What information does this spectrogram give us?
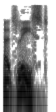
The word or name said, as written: at least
